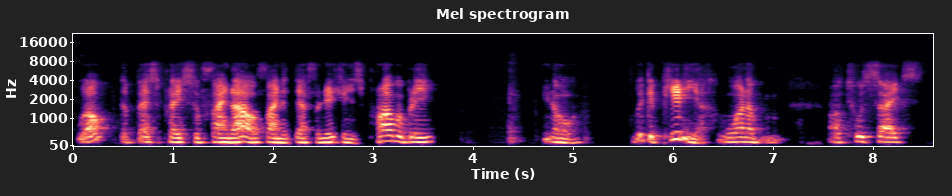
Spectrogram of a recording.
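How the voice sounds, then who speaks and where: A man with a hoarse, strained voice giving a live screen-share presentation, talking in a halting way with many fillers and restarts. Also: fairly high pitch, steady tone, fairly bright tone, dull audio, slight background noise.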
